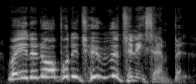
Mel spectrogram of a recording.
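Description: A man's voice: very high voice, huge pitch swings, bright, forceful tone, dry recording, clean studio sound, voice pushed up, full character voice. A man voicing a proud, grumpy male town cat in an audiobook, speaking in a stern, haughty way. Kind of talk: audiobook character voice.

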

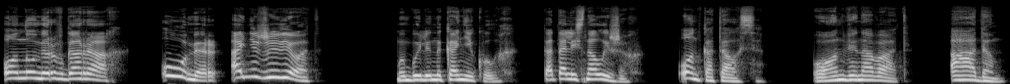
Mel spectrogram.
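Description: A woman voicing a drunk, distraught mother who slurs and lurches between mumbling and shouting, in an audiobook reading. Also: medium pitch, expressive, unhurried, voice pushed up, natural voice. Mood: hysterical.

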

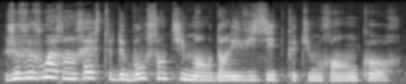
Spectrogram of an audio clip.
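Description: A woman's voice: medium pitch, fairly even intonation, moderate pace, a little mellow, close to an everyday voice. A woman reading the lines of a charitable young woman who scolds the poor firmly but kindly. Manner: firm, scolding but kind.

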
